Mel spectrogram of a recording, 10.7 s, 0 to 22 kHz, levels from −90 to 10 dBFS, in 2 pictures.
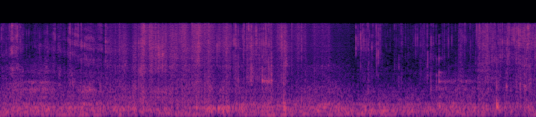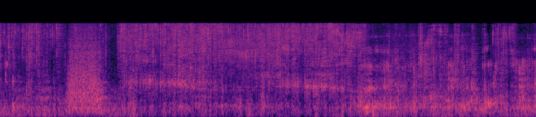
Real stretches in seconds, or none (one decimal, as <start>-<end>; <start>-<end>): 0.0-1.1; 2.3-2.7; 3.5-10.7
